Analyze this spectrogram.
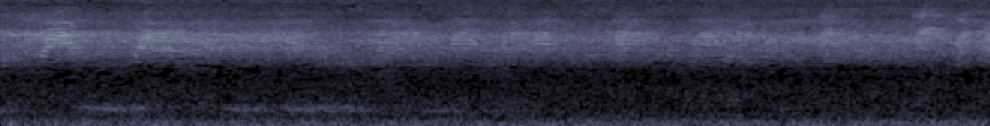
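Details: Summer garden in Seoul, Korea, filled with cicadas: a thin, constant high-pitched buzz with slight flutters and a few faint low notes in the first seconds.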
